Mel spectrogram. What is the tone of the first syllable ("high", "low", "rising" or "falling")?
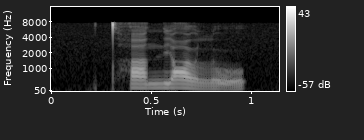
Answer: high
